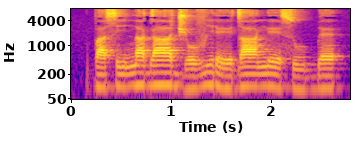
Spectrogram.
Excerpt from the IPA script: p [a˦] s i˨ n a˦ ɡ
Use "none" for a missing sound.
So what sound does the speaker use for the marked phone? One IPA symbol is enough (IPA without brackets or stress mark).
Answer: a˨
